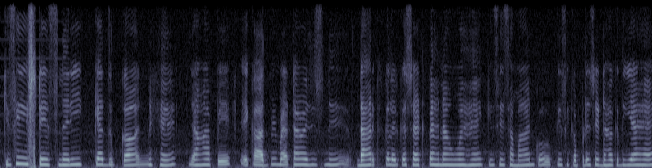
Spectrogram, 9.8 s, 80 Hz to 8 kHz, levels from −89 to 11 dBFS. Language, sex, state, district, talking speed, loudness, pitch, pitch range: Hindi, female, Chhattisgarh, Raigarh, 165 wpm, -32 LUFS, 255 Hz, 245-265 Hz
